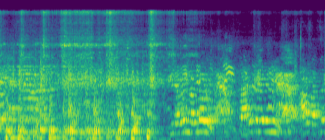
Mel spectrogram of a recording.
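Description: Folk frame drums beaten with sticks in a fast rhythm, with jingling bells over them, stopping about halfway through. A voice follows, speaking or calling out.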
